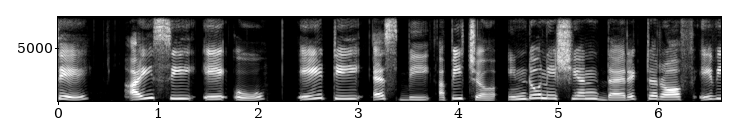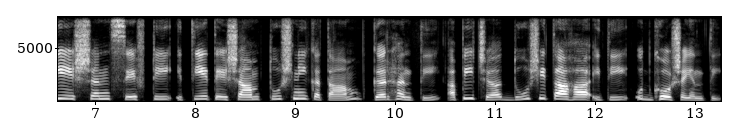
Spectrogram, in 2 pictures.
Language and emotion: Sanskrit, neutral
